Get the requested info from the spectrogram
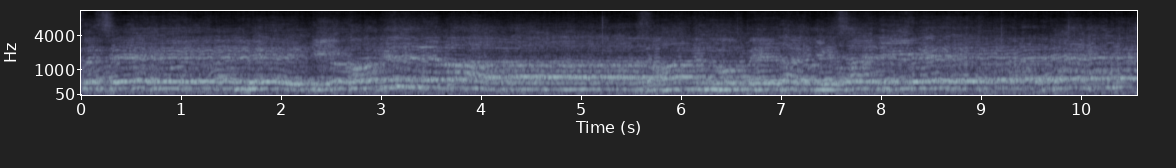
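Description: A crowd of men chanting a Shia mourning lament (nauha) in unison, with long, sustained lines led through a microphone.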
